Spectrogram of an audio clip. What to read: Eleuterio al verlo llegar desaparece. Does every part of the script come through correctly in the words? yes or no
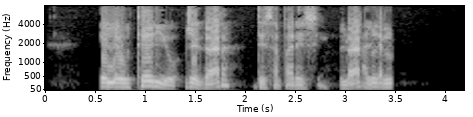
no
